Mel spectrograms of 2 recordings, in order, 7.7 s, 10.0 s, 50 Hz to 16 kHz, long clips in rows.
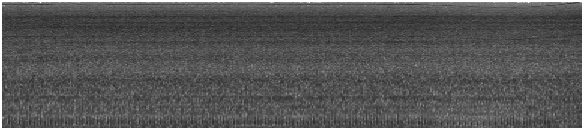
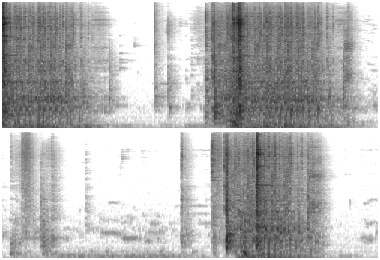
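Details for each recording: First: Petrol generator that wouldn't start after long storage, after valve clearance set to 0.2 mm, WD-40 for carbon, and engine speed raised slightly via a screw. Runs steady and even under angle-grinder load with no surging; running normally under load. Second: 2.5 kW Ress petrol generator after long storage, with a new carburetor fitted: three pull bursts each giving a brief rough sneeze that dies straight away; it sputters but won't run, as the rod and its spring weren't checked when the carburetor was refitted.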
